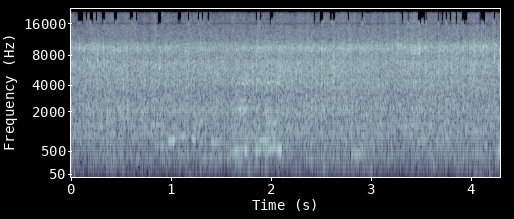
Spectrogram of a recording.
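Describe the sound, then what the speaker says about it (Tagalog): Heavy rain falls steadily during a typhoon as a dense, even hiss with no pause, and a faint voice sounds briefly beneath it. "umuulan na nga"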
